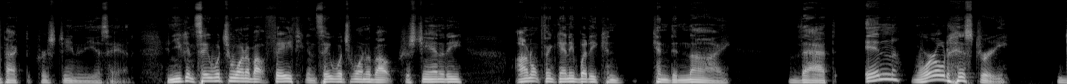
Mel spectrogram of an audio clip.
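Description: Speech, with imaging from linear upsampling throughout: the top band is dulled, and faint mirrored content roughly 35 dB down fills 12 to 24 kHz, adding metallic shimmer to sibilants, consistent with straight-line interpolation from 24 kHz to 48 kHz.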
